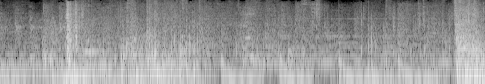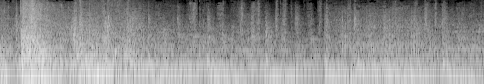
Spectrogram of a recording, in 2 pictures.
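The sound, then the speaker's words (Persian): Gunfire crackles in several loud, sharp bursts at irregular intervals, the heaviest volley near the middle, set against a dense background of clattering mechanical noise and muffled commotion, as armed units storm in and an officer is shot. “تیراندازی شد. یه مأمور تیر خورده.”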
